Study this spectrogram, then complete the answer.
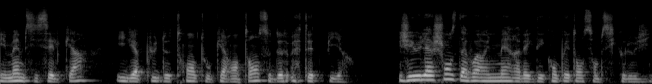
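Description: Heard in a very clean recording with a silent background, the voice has a dark, mellow tone, a very fast pace and ordinary pitch variation. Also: woman, very deep, low pitch for a woman. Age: 40s. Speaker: podcaster sharing personal life story. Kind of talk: personal storytelling, read from a written text.

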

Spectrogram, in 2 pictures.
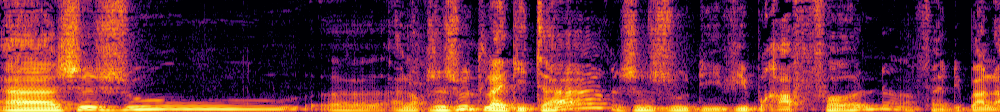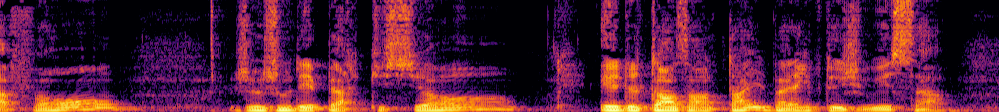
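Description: Very slowly, a man of medium pitch speaks in a somewhat breathy voice, his pitch swinging very widely. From Senegal. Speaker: storyteller and musician. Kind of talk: interview answers to schoolchildren. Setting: school.

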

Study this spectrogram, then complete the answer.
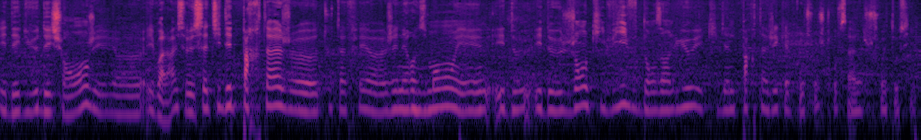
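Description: Speech comes at a fairly quick pace with fairly even intonation. Noticeable background noise sits behind it. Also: woman, fairly low pitch for a woman. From France, Seine-et-Marne. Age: 50s. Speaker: municipal cleaning services worker, project proposer. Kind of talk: live radio interview. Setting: outdoor market, live broadcast. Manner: halting, many repetitions.

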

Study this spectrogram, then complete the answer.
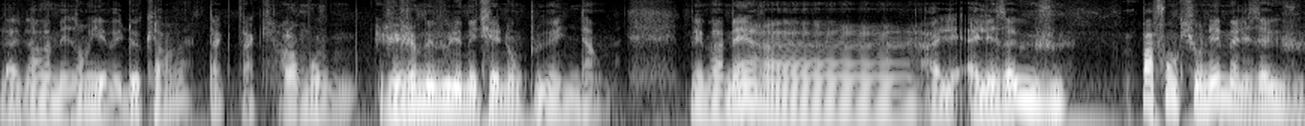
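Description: A man speaks at a fairly quick pace in a normal speaking voice, his medium pitch carried by lively intonation. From Mens, Trièves, French Alps. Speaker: local resident. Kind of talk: interview testimony.

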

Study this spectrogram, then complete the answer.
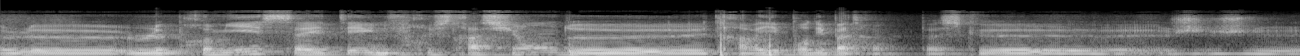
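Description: A man talks at a very slow pace, with noticeable background noise and audible room echo in the recording. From France, with Dutch roots. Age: 30s. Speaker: eco caterer and business owner. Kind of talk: radio interview.

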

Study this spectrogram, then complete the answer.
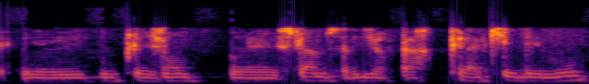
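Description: Flat and monotone, a man's fairly low voice keeps to one note. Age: 30s. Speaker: slam poet. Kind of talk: interview answers. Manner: halting.

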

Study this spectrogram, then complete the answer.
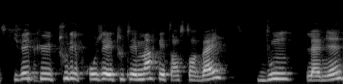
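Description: A woman with a dark, mellow tone and ordinary pitch variation, against a quiet background. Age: 20s. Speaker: clothing brand founder, entrepreneur. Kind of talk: interview. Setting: video call.

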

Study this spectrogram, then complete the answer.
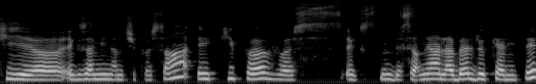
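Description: A woman with a fairly high pitch but a dark, mellow tone speaks very slowly with fairly even intonation, in a dry, close sound with no echo. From Brittany, Finistère. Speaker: English teacher. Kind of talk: interview.

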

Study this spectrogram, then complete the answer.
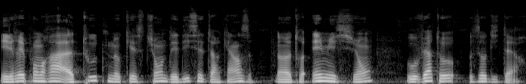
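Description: With an unremarkable speaking voice, a man talks at a moderate pace and medium pitch, his intonation fairly even. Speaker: radio news presenter. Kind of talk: newsreading. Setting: studio. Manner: formal; crisp, steady headline delivery.

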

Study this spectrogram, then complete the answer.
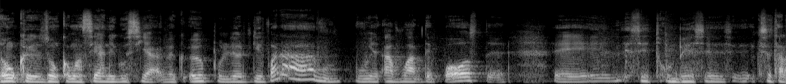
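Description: A man speaks very slowly at a medium pitch with ordinary pitch variation. Noticeable background noise is present. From Mauritania. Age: 50s. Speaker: anti-slavery activist. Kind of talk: interview testimony. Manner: halting with repetitions.

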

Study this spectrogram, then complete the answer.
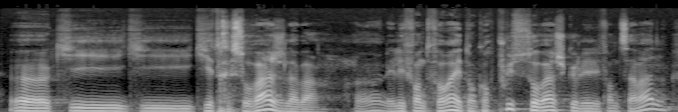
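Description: Pitched fairly low, a man talks at a moderate pace. His intonation is lively. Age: 40s. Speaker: freelance reporter. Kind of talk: interview answers for a school radio show. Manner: hesitant, many repetitions.

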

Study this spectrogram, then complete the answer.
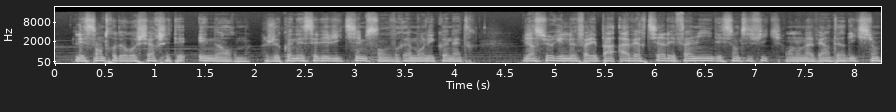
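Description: Against noticeable background noise, a man talks at a fairly quick pace with a fairly low pitch and monotone, flat intonation. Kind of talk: horror creepypasta narration in the voice of a researcher. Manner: grave, measured, ominous, with a haunted and shaken tone.

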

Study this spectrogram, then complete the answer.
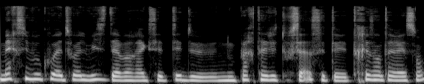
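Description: A woman's voice carries a dark, mellow tone with fairly even intonation. The sound is dry and close, with no echo. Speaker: podcast host. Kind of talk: casual interview. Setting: remote call recording.

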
